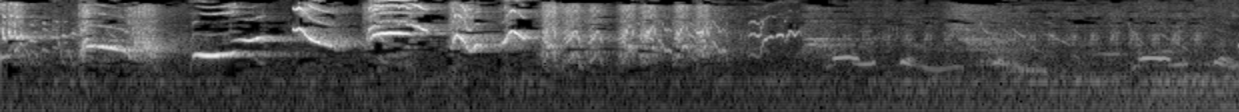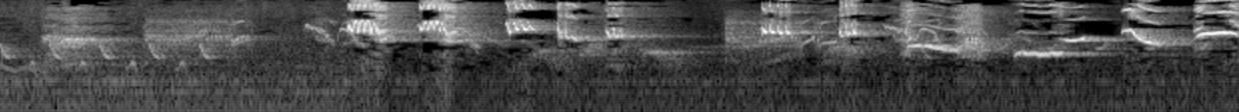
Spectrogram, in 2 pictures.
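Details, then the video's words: Oriental magpie-robin song used to coax silent magpie-robins into singing: bursts of high, varied whistles and rapid chattering notes, a quieter gap mid-way, then loud phrases again over a steady low electrical hum. "KACER ANDA MACET BISU? SEKALI DENGAR KICAUAN KACER INI PASTI LANGSUNG GACOR"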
